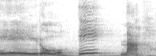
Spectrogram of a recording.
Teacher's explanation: Observe que fica separado o I do O. Então, duas vogais isoladas em sílabas separadas. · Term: hiato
